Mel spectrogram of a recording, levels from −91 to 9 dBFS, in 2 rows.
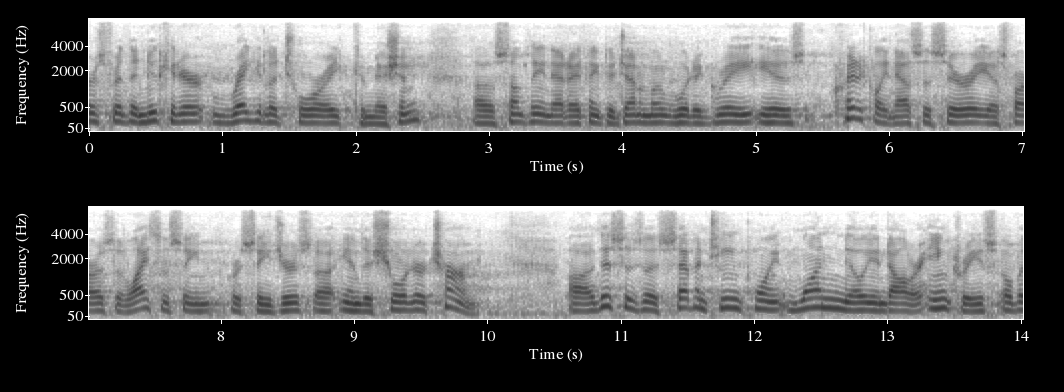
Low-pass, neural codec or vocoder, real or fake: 7.2 kHz; codec, 16 kHz, 16 kbps, FunCodec, trained on LibriTTS, 50 frames a second; fake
